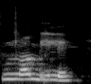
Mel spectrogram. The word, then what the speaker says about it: Ngomile: Okay, there's a comment from the chat room, and it's the way you pronounce the name is Ngomile.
